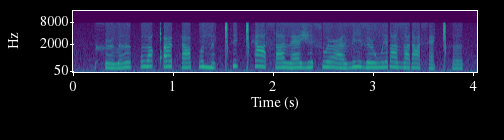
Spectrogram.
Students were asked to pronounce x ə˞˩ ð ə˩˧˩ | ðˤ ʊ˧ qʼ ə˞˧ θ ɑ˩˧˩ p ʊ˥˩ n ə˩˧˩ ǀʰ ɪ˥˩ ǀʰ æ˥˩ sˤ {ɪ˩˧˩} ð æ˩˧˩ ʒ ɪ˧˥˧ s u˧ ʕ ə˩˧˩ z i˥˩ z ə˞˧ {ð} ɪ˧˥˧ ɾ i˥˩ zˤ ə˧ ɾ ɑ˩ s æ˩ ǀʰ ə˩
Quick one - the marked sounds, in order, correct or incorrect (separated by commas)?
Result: incorrect, incorrect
